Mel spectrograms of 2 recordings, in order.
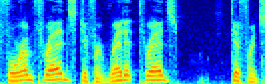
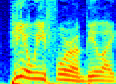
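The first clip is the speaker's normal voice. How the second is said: plain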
